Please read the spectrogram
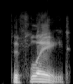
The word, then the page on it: deflate: American English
